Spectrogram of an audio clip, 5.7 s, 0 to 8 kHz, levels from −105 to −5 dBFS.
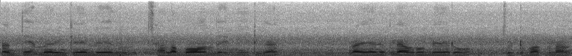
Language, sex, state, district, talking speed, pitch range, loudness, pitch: Telugu, male, Andhra Pradesh, Manyam, 115 wpm, 125-130 Hz, -18 LUFS, 125 Hz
